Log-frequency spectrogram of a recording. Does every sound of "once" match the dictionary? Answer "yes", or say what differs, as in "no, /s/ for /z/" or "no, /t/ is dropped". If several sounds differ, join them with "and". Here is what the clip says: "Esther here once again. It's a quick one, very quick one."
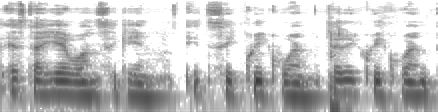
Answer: yes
